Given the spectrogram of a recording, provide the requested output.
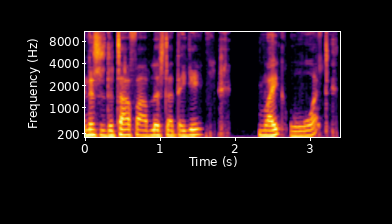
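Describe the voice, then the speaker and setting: A man speaks at a fairly high pitch with flat, monotone intonation. His tone is dark and mellow. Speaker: podcast guest, gaming podcaster. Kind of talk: casual chat.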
